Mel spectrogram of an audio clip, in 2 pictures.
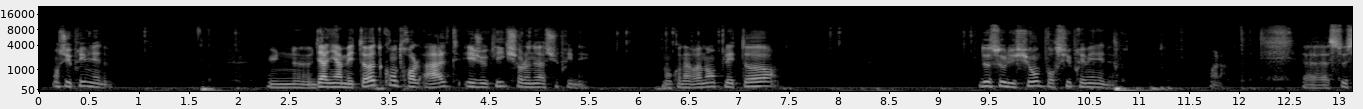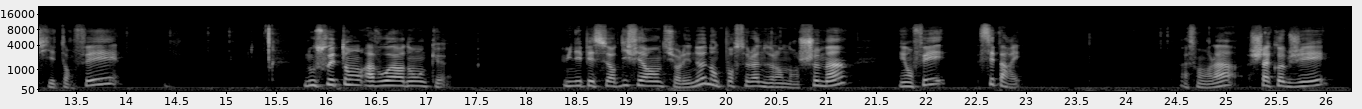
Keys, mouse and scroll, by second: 0.6 click, 1.7 Delete, 4.9 ctrl+alt+click, 5.9 ctrl+alt+click, 6.4 ctrl+alt+click, 6.7 ctrl+alt+click, 8.0 click, 9.3 click, 10.0 click, 10.8 Delete, 11.3 ctrl+a, 12.5 click, 14.1 click, 14.9 click, 15.5 click, 20.6 click, 22.8 click, 24.4 click, 25.4 click.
